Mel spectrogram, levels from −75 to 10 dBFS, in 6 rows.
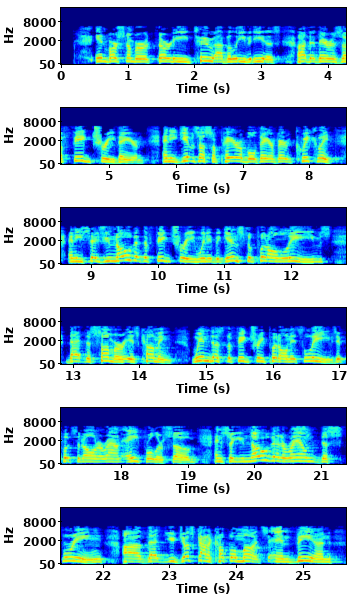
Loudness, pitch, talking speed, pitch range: -18 LUFS, 220 Hz, 190 wpm, 195-240 Hz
